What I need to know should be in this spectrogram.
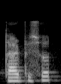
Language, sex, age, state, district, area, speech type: Assamese, male, 18-30, Assam, Biswanath, rural, spontaneous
